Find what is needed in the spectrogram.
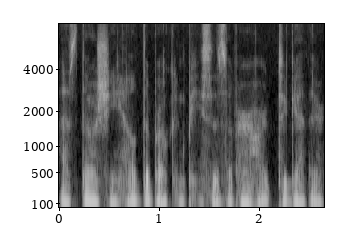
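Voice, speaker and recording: Whispering and soft-spoken, a man talks in a dry, close sound with no echo. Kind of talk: book reading, ASMR sleep story. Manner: soft-spoken, whispered.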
